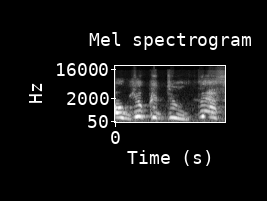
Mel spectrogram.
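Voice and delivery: very excited, high, fast voice. Retelling what was said to a student: imitating own excited remark. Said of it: "I'm saying it in a very exciting way".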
